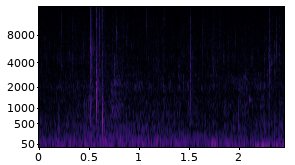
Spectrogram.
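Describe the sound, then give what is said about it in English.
Quiet water moving in a bath of cooling water, a soft continuous wash with a few sharper splashes near the start and one brief splash midway, with no talking. “The water is getting kind of cold.”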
